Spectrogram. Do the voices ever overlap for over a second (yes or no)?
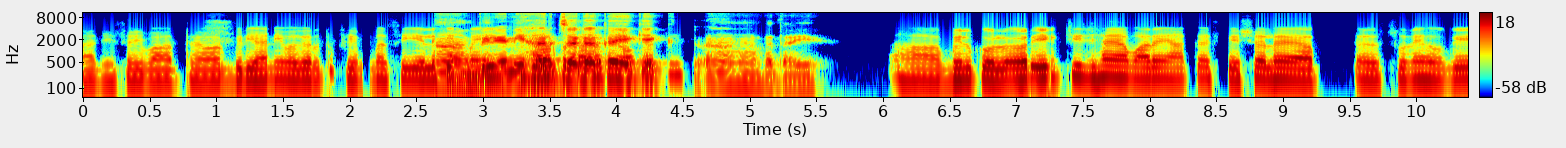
yes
